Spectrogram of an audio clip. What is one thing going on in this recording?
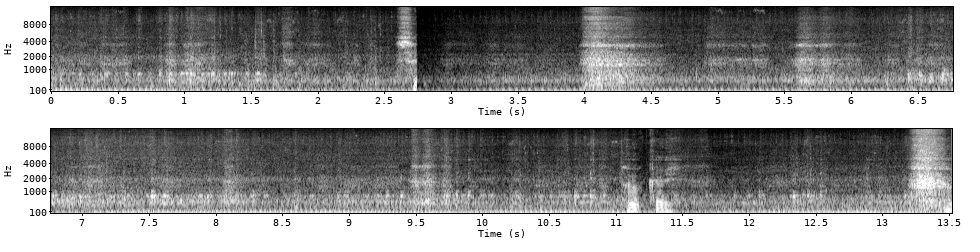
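Tyres crunch over loose rocks and gravel.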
